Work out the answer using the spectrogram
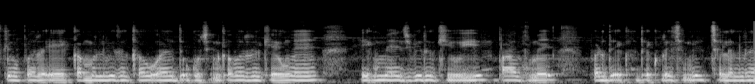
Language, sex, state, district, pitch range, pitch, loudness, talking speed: Hindi, female, Rajasthan, Jaipur, 180-205 Hz, 195 Hz, -13 LUFS, 230 wpm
